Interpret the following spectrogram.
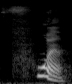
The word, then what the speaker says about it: foin: F avec O-I-N. O-I-N, c'est ouin, donc F et ouin, foin.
